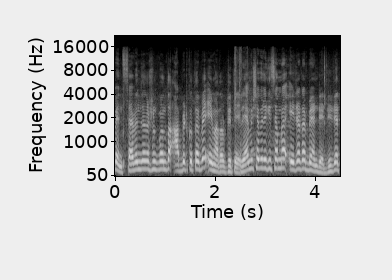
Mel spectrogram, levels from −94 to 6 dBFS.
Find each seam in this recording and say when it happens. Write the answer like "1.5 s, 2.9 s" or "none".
2.5 s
